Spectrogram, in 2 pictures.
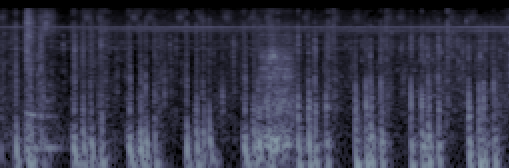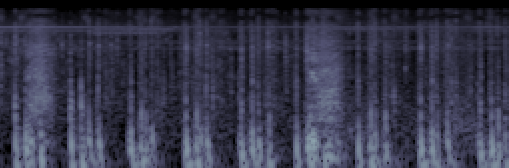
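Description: A horse gallops under a rider in Assassin's Creed Odyssey, its hooves beating in a steady, close, repeating rhythm for the whole stretch, with no talk over it.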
